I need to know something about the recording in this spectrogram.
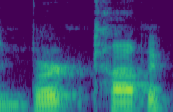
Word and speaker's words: BERTopic: that wrong um that that's just way I learned how to say is Burt topic but the actual spelling is b e r t all capitalized in topic underwat reverse um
